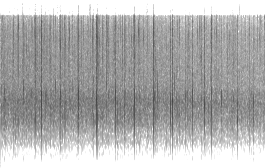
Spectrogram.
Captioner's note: applause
